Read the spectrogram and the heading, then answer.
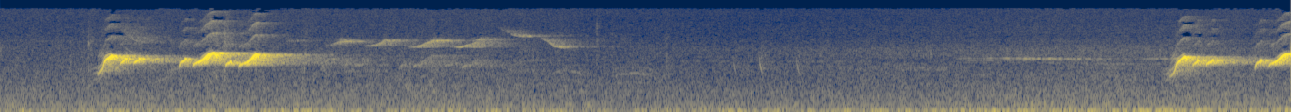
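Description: An Araripe manakin sings short, bright, whistled phrases, a burst of two or three notes near the start and another at the end, with quiet stretches of faint background between.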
